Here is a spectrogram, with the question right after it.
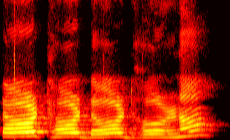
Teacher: कहां से बोला जाता है आपका मुर्धा से मुर्धा होता है कण और मुख का बीच वाला भाग त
